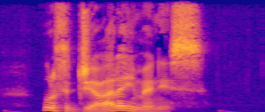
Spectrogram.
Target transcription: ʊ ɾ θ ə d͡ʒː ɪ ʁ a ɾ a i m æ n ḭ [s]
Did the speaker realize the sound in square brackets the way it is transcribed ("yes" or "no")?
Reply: yes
